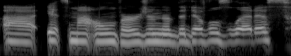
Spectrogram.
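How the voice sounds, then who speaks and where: Someone talks at a fairly slow pace with a Southern accent. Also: woman, dry, close sound with no echo. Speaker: gardening and true crime YouTuber. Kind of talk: casual vlog chat with storytelling. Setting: outdoors in a garden. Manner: casual, hesitant with fillers.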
